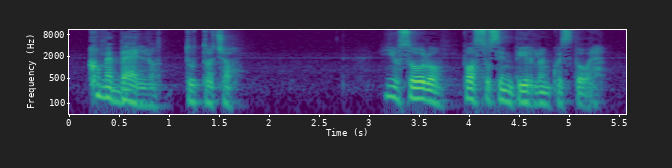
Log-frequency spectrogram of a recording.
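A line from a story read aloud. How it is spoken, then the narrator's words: Anguished sighing murmur. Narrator (Italian): Non ebbe più a lungo la forza di dissimulare l'angoscia mormorò con un sospiro a stento represso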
